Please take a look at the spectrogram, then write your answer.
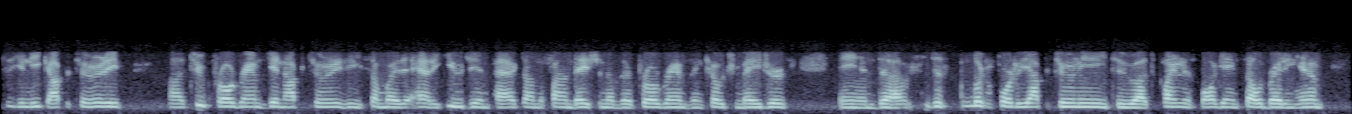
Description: Vols head coach Josh Heupel expressed his excitement about taking part in this celebratory occasion.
